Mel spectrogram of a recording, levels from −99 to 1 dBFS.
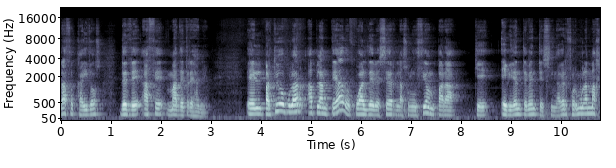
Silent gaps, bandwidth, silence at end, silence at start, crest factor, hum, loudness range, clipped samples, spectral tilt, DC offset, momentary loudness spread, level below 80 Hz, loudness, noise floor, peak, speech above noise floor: none; 16 kHz; 0 s; 0 s; 20 dB; none; 5 LU; under 0.1%; -6.5 dB/octave; under 0.1%; 11 LU; -58 dBFS; -23 LUFS; -57 dBFS; -4 dBFS; 34 dB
